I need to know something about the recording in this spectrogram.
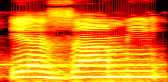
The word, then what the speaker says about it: exame: inscrever-se com o x o x com som de z né com som de Zé exame executar exemplo êxito exageram então gente por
